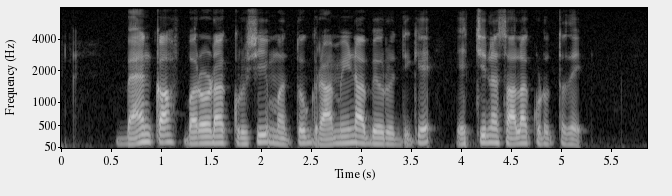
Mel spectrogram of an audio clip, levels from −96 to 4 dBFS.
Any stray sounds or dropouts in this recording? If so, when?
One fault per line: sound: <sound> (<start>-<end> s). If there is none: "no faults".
no faults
